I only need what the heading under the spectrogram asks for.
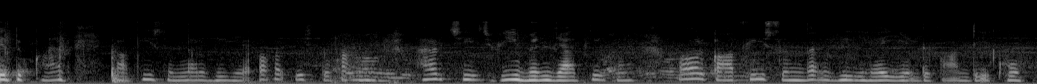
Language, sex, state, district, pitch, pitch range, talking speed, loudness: Hindi, female, Uttar Pradesh, Jalaun, 190 Hz, 180-220 Hz, 140 wpm, -32 LUFS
